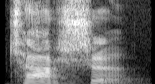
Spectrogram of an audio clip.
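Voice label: "çarşı", Azerbaijani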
